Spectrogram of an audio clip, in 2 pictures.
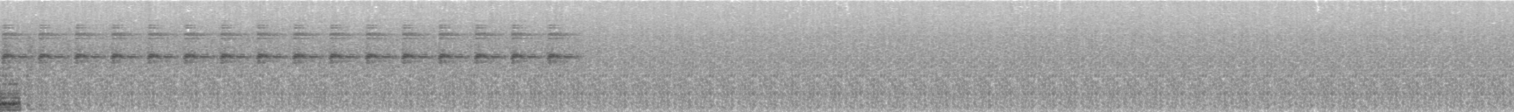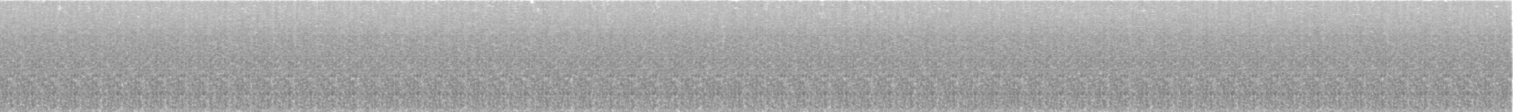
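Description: A high, ringing two-pitch tone repeating about three times a second and fading out over the first six seconds, like an echo tail at the end of a phonk track. A steady faint hiss follows and runs on.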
